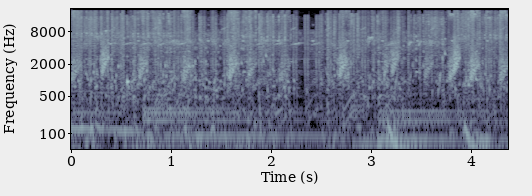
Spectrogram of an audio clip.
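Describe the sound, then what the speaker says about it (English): Repeating duck-like quacks from the video game Autonauts, sounding as a series of short nasal calls spread across the clip over a busy, continuous game soundtrack with low sustained tones. "There is a repeating sound for this game that sounds a lot like your ducks"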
